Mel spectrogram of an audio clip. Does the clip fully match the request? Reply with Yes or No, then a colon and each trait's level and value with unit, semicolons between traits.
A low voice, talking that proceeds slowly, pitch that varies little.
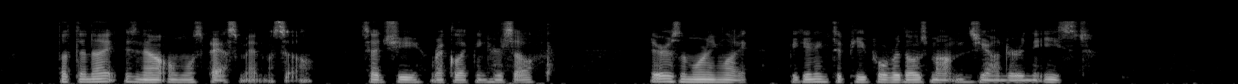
Yes: low, 110 Hz; slow, 130 wpm; narrow, 1.4 semitones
